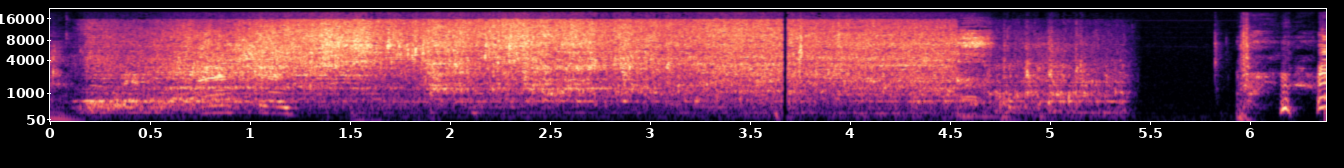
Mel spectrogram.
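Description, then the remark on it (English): A toilet flushes loudly, a rushing gush of water that swirls for about five seconds before cutting off abruptly, followed by a few faint clicks and brief noises. “Uh, we'll just do the the shart with the uh, uh, flush.”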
